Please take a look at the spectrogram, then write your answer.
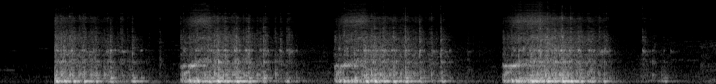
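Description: Four separate runs of a sewing machine stitching a strap for a double-layer lehenga, each a few seconds of close, buzzing whir with short quiet gaps between them and no talk.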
